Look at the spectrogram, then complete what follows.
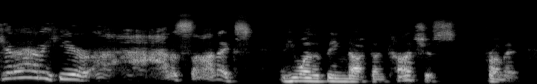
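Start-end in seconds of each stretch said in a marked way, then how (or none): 0.0-2.5 high-pitched pained yell. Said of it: "Cap is yelling".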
